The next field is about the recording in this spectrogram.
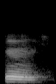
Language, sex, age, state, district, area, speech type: Odia, male, 30-45, Odisha, Kalahandi, rural, conversation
